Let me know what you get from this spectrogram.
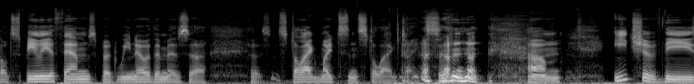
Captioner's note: laughs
